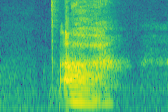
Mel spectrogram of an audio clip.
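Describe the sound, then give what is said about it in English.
A sharp inhale of legal cannabis smoke: one short, strained, breathy draw with a voiced edge, lasting about half a second and then trailing off faintly. “in Canada, good old-fashioned weed is legal. So I'm taking a legal inhale right now.”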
